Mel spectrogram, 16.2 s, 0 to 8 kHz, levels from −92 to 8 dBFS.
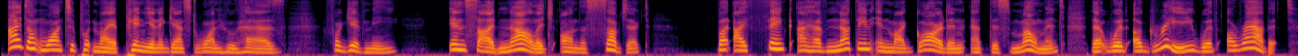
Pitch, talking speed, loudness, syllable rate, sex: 190 Hz, 135 wpm, -19 LUFS, 3.9 syllables/s, female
